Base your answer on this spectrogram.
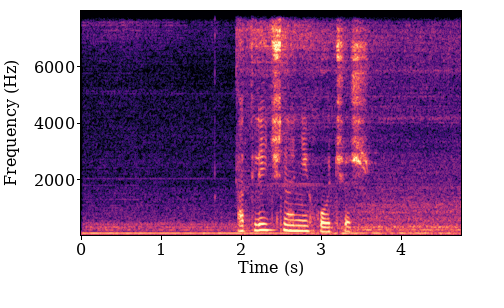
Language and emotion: Russian, neutral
